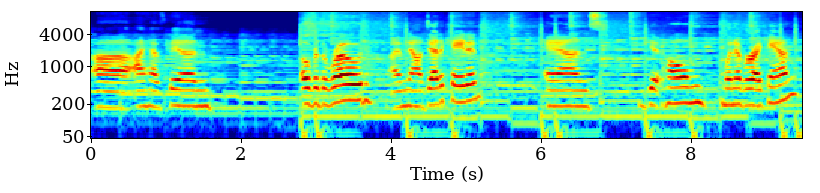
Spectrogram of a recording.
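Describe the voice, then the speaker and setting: Clear music plays in the background as a woman speaks very slowly with fairly even intonation. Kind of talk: interview answer. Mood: reflective, warm. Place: street.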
